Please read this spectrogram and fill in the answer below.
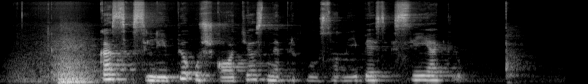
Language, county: Lithuanian, Kaunas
